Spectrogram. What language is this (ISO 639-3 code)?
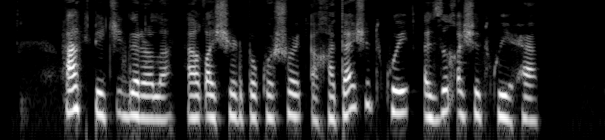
abk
